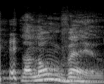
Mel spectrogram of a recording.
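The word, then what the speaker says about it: La Longue Veille: One tradition, for example, that has died out is La Longue Vie... I'm going to say this wrong. – La Longue Veil. – La Longue Veil. Thank you.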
